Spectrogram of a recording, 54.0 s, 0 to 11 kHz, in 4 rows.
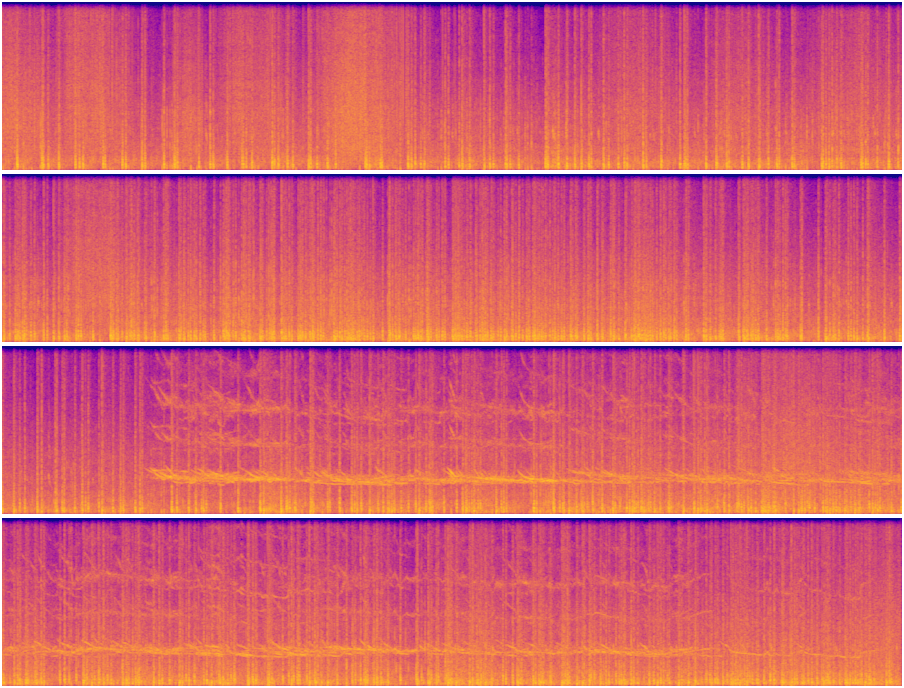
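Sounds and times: firework bangs and crackle: 0.0 - 54.0
high firework whistle: 29.0 - 54.0.

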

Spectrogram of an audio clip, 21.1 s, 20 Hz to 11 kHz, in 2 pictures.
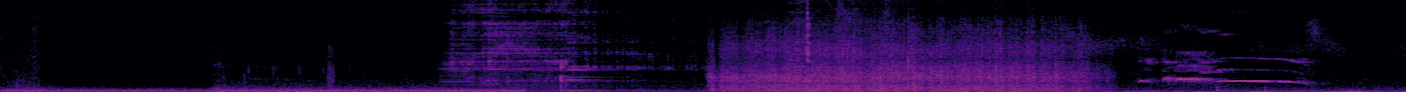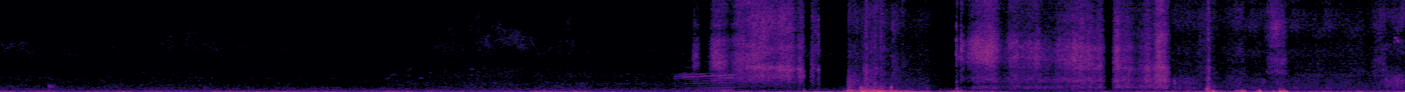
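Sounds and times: blowtorch flame hissing: 5.3 - 8.4.

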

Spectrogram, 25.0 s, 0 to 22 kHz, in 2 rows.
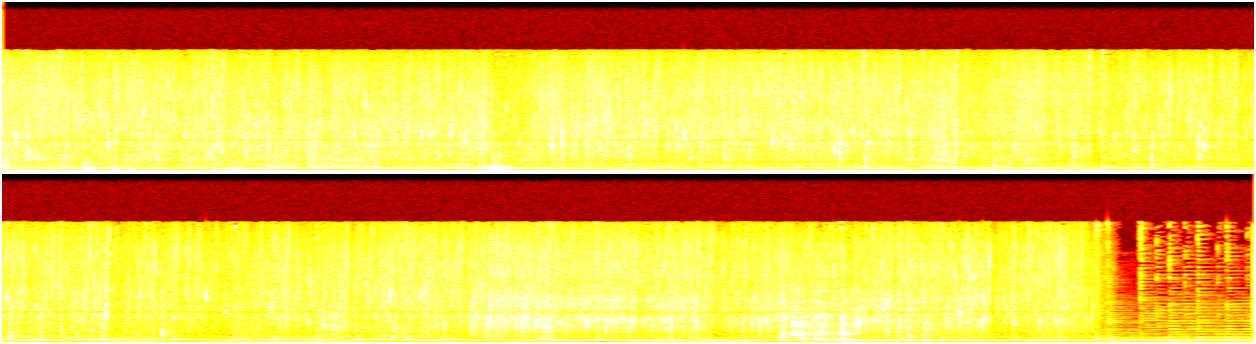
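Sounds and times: wooden spatula scraping a wok: 0.0 - 18.1
fish sizzling in hot oil: 0.0 - 23.5.

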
